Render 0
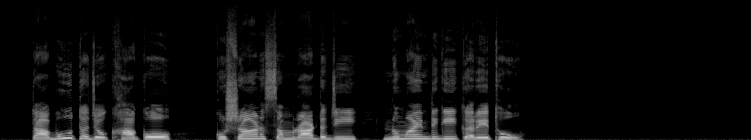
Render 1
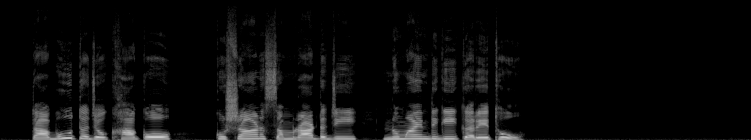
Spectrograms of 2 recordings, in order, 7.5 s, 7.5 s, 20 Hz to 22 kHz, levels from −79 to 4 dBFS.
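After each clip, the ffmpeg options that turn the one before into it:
-af anull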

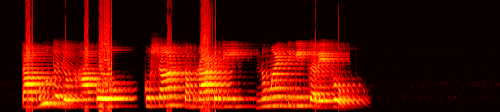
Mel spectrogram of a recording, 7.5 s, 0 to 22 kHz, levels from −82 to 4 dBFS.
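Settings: -filter_complex "[0:a]aecho=1:1:60|126|198.6|278.5|366.3:0.631|0.398|0.251|0.158|0.1,highpass=f=450:t=q:w=0.5412,highpass=f=450:t=q:w=1.307,lowpass=f=3500:t=q:w=0.5176,lowpass=f=3500:t=q:w=0.7071,lowpass=f=3500:t=q:w=1.932,afreqshift=-66,asplit=2[s0][s1];[s1]aeval=exprs='(mod(5.01*val(0)+1,2)-1)/5.01':c=same,volume=0.422[s2];[s0][s2]amix=inputs=2:normalize=0"

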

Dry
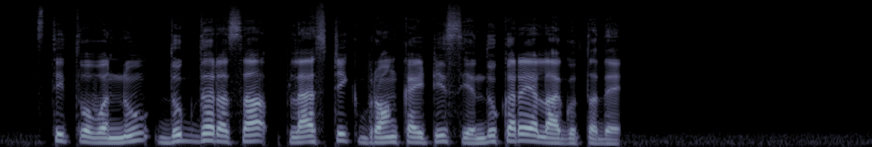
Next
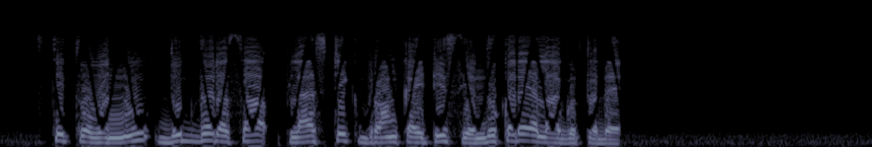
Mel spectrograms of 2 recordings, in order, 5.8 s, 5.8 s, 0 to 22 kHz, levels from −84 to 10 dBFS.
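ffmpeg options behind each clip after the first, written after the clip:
-af "alimiter=limit=0.0668:level=0:latency=1:release=10,aresample=16000,asoftclip=type=tanh:threshold=0.0224,aresample=44100,afftfilt=real='re*(1-between(b*sr/1024,600*pow(5700/600,0.5+0.5*sin(2*PI*4*pts/sr))/1.41,600*pow(5700/600,0.5+0.5*sin(2*PI*4*pts/sr))*1.41))':imag='im*(1-between(b*sr/1024,600*pow(5700/600,0.5+0.5*sin(2*PI*4*pts/sr))/1.41,600*pow(5700/600,0.5+0.5*sin(2*PI*4*pts/sr))*1.41))':win_size=1024:overlap=0.75"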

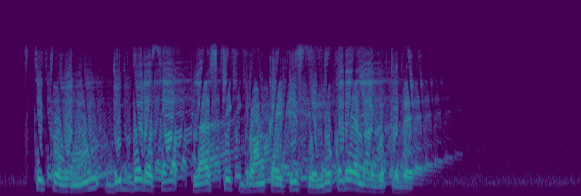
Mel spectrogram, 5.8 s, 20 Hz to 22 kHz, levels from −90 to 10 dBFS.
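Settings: -filter_complex "[0:a]highpass=f=320:w=0.5412,highpass=f=320:w=1.3066,equalizer=f=1600:t=o:w=2.6:g=4.5,asplit=2[s0][s1];[s1]asplit=5[s2][s3][s4][s5][s6];[s2]adelay=100,afreqshift=73,volume=0.299[s7];[s3]adelay=200,afreqshift=146,volume=0.132[s8];[s4]adelay=300,afreqshift=219,volume=0.0575[s9];[s5]adelay=400,afreqshift=292,volume=0.0254[s10];[s6]adelay=500,afreqshift=365,volume=0.0112[s11];[s7][s8][s9][s10][s11]amix=inputs=5:normalize=0[s12];[s0][s12]amix=inputs=2:normalize=0"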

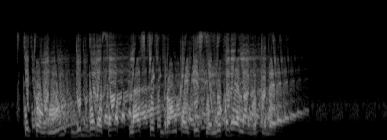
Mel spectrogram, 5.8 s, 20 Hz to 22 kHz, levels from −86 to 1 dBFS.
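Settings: -af "lowshelf=f=530:t=q:w=3:g=-12.5,acompressor=threshold=0.0126:ratio=6,volume=2.37"

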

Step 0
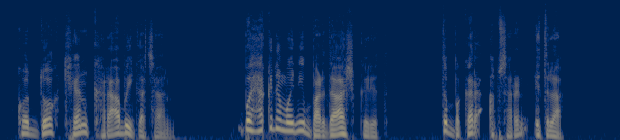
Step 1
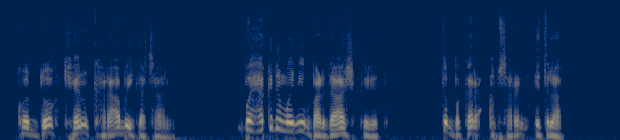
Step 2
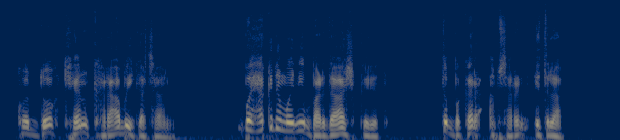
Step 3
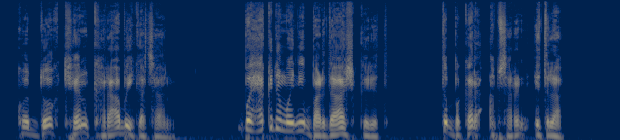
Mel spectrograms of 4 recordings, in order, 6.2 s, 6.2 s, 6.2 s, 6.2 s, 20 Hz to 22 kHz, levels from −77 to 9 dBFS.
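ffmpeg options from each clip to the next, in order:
-af "firequalizer=gain_entry='entry(100,0);entry(170,-27);entry(290,1);entry(430,4);entry(770,-7);entry(1600,-19);entry(2200,7);entry(5400,-8);entry(13000,-1)':delay=0.05:min_phase=1"
-af "dynaudnorm=f=140:g=7:m=1.5,volume=0.562"
-af "crystalizer=i=8.5:c=0"

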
